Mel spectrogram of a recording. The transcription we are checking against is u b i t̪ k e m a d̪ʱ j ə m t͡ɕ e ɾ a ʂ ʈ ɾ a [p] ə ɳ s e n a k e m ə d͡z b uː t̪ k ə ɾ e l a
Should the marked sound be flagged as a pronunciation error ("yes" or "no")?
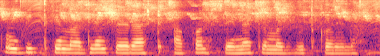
no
